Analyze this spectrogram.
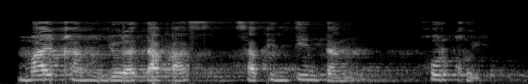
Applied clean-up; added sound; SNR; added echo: neural separator model SepFormer DNS4.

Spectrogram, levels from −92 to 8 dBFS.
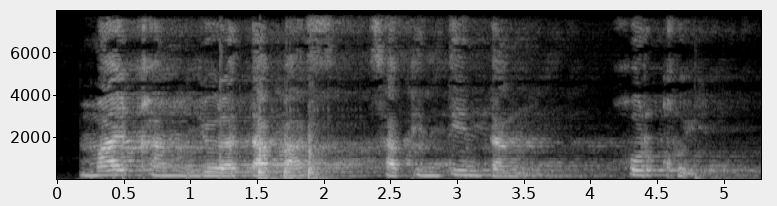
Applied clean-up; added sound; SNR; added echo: none; Knock; 4 dB; reverberation time 2.2 s.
